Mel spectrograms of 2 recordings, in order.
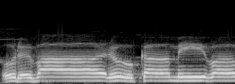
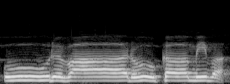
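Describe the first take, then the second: First: The first vowel is short and quick. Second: The first vowel is drawn out long. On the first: The speaker calls it right. "यहाँ ऊ छोटा है और इसका उच्चारण हमें जल्दी करना है।" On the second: The speaker calls it wrong. "बाकी लोग क्या कहते हैं कि ऊर्वारुकमिव, ऐसा नहीं है यहाँ पर।"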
